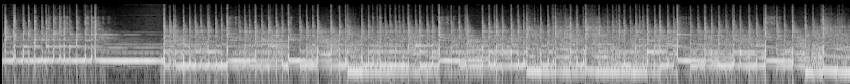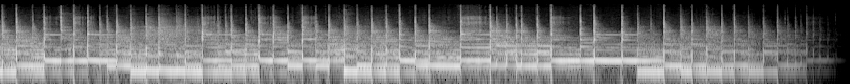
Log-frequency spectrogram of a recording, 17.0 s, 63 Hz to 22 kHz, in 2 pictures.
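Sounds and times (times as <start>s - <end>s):
rototom drum: 0.0s - 16.9s.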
